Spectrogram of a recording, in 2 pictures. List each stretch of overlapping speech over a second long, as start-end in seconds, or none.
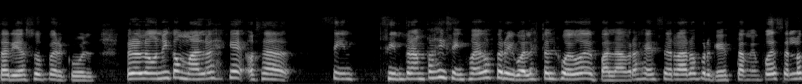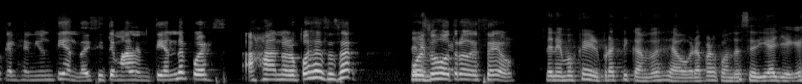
none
